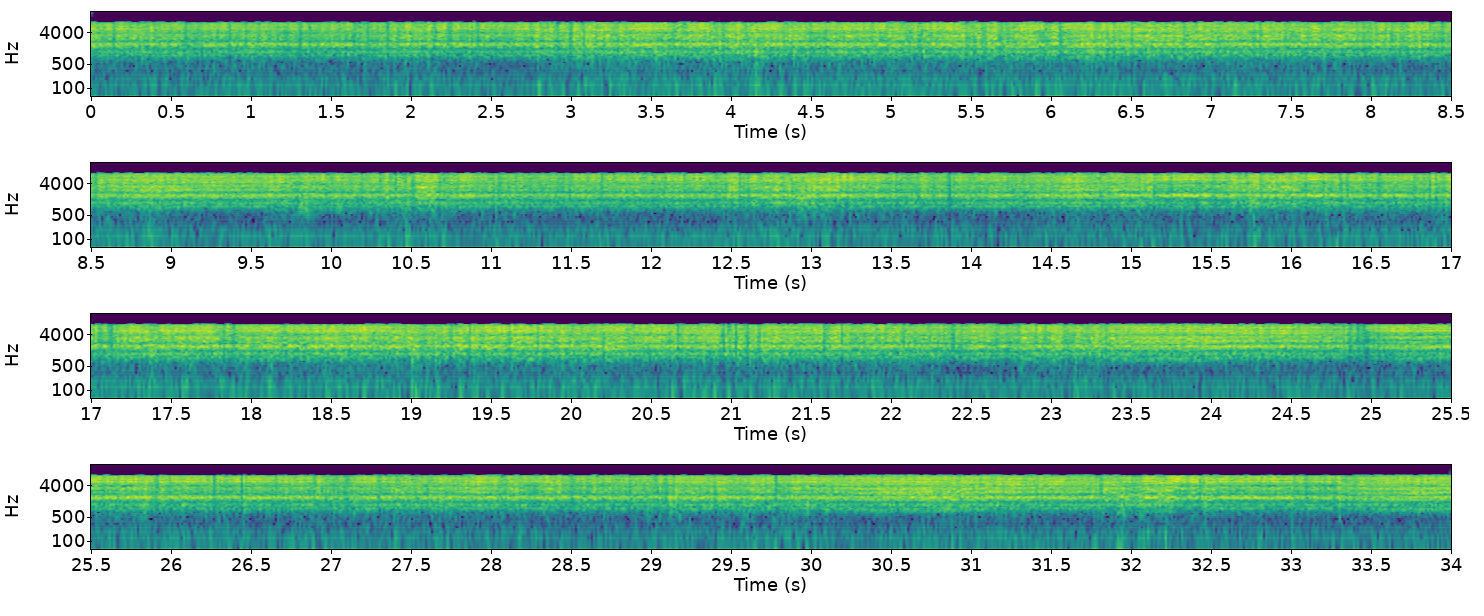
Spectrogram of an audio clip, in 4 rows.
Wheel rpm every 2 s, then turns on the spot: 230, 240, 230, 220, 230, 230, 230, 230, 230, 230, 220, 230, 220, 230, 230, 220, 230.
none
